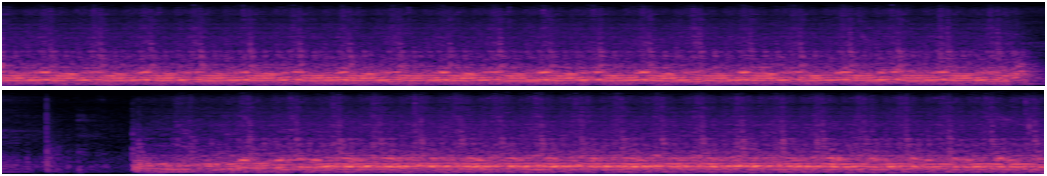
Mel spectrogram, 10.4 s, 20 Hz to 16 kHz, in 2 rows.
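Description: Janome 725s Sewist electric sewing machine stitching steadily at an even pace, sewing a second row of straight stitching along a folded narrow rolled hem in calico. It stops briefly about five seconds in, then runs on.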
